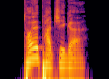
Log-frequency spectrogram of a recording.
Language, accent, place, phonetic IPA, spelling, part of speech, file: German, Germany, Berlin, [ˈtɔlpat͡ʃɪɡɐ], tollpatschiger, adjective, De-tollpatschiger.ogg
- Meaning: 1. comparative degree of tollpatschig 2. inflection of tollpatschig: strong/mixed nominative masculine singular 3. inflection of tollpatschig: strong genitive/dative feminine singular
